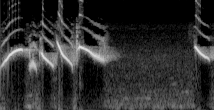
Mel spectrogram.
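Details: Green-winged saltator song: a loud, clear whistled phrase of slurred, rising-then-falling notes lasting about a second and a half. A pause follows, then another falling whistle begins.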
